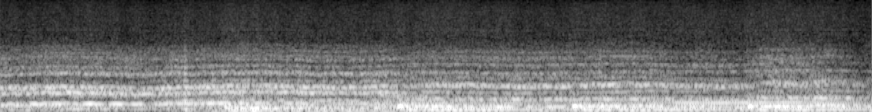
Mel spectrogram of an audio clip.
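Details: Sustained choral and orchestral music sounds dull and muffled, its bright upper tones stripped away, simulating Beethoven's worsening hearing loss: a simulation of severe hearing loss.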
